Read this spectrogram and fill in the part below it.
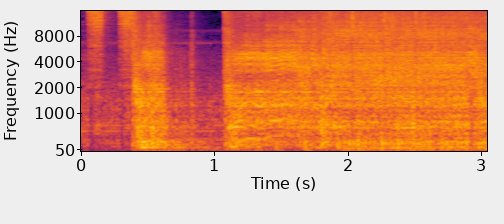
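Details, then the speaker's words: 1976 Ford F-600 first start in over 10 years after ignition points fix: short uneven cranking with stumbling catches, then rough idle with a hiss; suspected vacuum leak and no fuel pressure, fuel starvation. "see if we can trace this vacuum leak because it definitely has a vacuum leak and we're gonna see if we can somehow build fuel pressure because right now we've got none it doesn't look like"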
